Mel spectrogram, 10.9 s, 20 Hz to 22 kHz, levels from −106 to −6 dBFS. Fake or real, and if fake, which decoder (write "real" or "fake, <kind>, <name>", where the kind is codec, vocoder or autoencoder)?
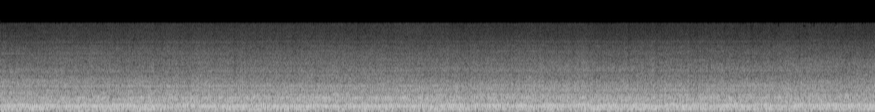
fake, vocoder, BigVGAN v2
